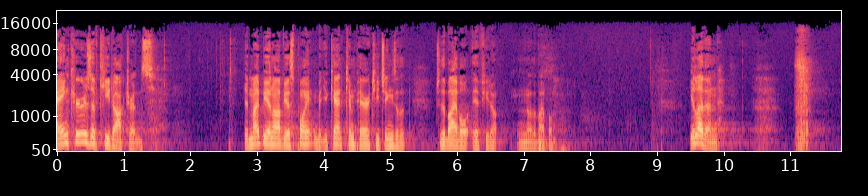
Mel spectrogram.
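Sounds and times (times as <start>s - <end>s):
speech: 0.0s - 1.6s, 2.8s - 7.6s, 9.5s - 10.1s, 11.1s - 11.3s
person sneezing from allergies: 11.0s - 11.6s.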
